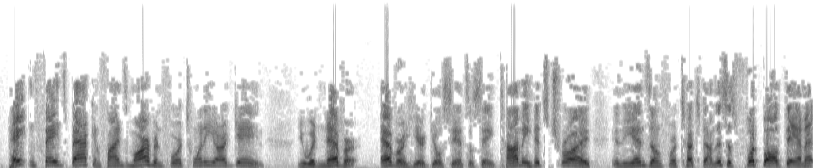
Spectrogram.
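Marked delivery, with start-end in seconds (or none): 0.1-3.3 whining, high-pitched sportscaster play-by-play voice. Complaining about the Indianapolis play-by-play guy, imitating him: whiny announcer yelling. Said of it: "a guy with his whiny voice yelling".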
